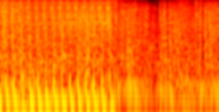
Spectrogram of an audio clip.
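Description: An automatic rifle fires a rapid burst.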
